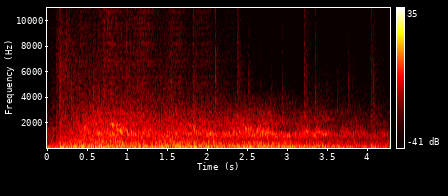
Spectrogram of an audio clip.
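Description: Storm wind rushing, a blizzard sound effect for an animated cartoon. It starts suddenly and eases slightly toward the end.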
